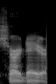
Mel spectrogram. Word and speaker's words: Sade: You said Sade, right? – Yeah.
